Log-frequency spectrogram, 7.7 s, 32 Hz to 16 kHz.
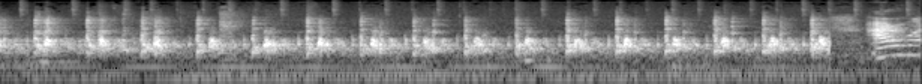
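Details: Fetal heartbeat on a Doppler in the late second trimester, around week 24–25 of pregnancy: rapid regular whooshing pulses, about 136 beats a minute.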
